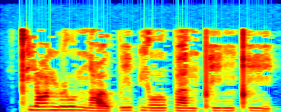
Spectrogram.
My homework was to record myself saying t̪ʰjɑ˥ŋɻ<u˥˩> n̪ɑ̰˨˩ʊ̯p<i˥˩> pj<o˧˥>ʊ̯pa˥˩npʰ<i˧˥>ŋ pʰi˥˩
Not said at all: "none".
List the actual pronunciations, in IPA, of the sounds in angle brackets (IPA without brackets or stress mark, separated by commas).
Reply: u˥˩, i˥, o˥, i˥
